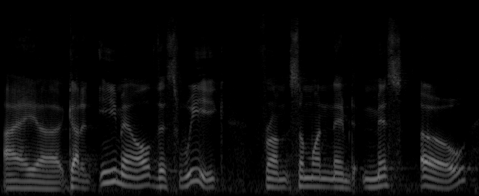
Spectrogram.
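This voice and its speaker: A male podcast co-host in relaxed, upbeat chat. He talks in loose, rambling runs with frequent fillers and restarts. His voice sits at an ordinary middle pitch. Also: takes it slowly. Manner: chatty, filler-heavy, upbeat.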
